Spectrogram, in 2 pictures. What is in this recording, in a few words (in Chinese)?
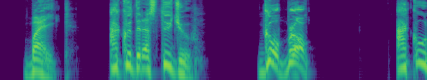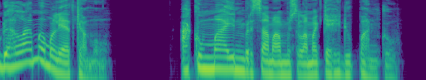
印尼语 男声 角色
